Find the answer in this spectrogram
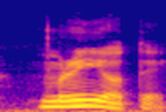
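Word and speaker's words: ম্রিয়তে: ন যা জায়তে এরপর মৃতে এটা কেন মৃতে ম এর সাথে র ফল আছে এবং রসিকার আছে তো এজন্য এর উচ্চারণ কেমন হচ্ছে মৃতে মৃ মৃ ঠিক আছে মৃ মৃতে বা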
